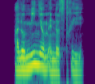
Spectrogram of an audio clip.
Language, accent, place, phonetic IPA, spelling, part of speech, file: German, Germany, Berlin, [aluˈmiːni̯ʊmʔɪndʊsˌtʁiː], Aluminiumindustrie, noun, De-Aluminiumindustrie.ogg
- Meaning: aluminium industry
